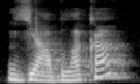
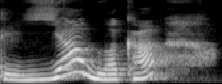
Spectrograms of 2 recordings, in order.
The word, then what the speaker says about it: яблоко: So in the word яблоко, I pronounce it strong. Ya. To pronounce it like this, you have to say first the sound y, and then ya, ya. It's like the beginning of the English word yummy, ya.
